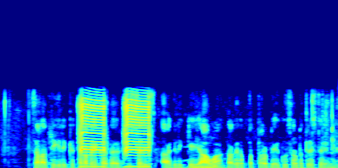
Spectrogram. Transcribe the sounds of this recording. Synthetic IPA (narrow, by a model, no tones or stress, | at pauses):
st̪ʰɐlɐt̪eɡɐlikːet̪ʰɐlɐbɛːkaːd̪ɐd͡ʒisɐɾisaːɡɐlikːe̞jaːʋɐkaːɡɐd̪ɐpɐt̪ːɾɐbeːkusɐlpɐt̪ilist̪ɐlenɖɾi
